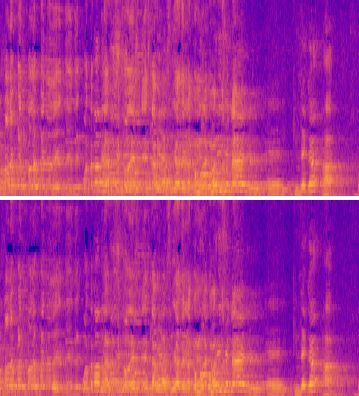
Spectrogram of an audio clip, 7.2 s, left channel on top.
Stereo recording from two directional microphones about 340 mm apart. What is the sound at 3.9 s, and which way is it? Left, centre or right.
Speech, centre.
